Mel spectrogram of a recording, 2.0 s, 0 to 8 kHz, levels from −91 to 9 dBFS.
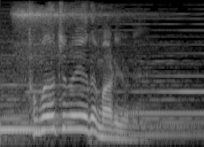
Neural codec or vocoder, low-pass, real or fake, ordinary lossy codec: none; none; real; none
